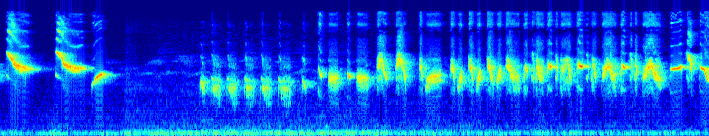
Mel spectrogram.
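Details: Whambie song from a long tutor recording for training caged birds: two loud swooping whistles, a pause, a soft rapid stutter of notes, then a dense, rising chatter of quick twittering whistles.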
